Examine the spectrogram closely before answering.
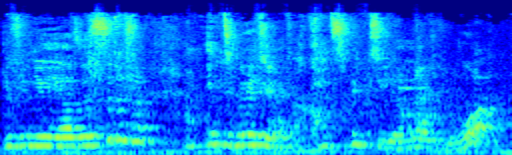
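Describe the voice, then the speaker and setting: A woman telling a personal story in an animated way during a group discussion. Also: on the high side, quick pace. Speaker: community member speaking at a gathering. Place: echoey indoor room. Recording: very echoey room, distant mic, noisy.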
